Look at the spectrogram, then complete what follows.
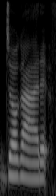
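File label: "giogare", female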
